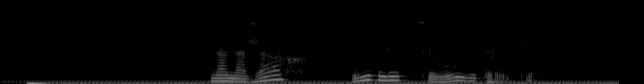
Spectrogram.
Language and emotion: Russian, neutral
